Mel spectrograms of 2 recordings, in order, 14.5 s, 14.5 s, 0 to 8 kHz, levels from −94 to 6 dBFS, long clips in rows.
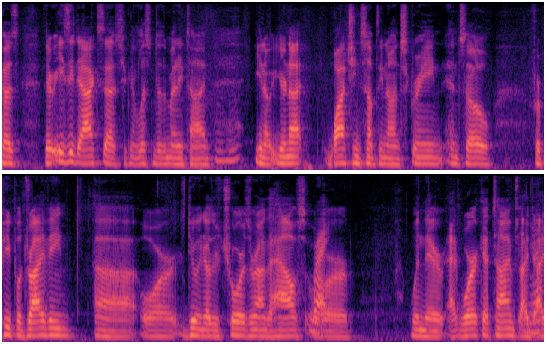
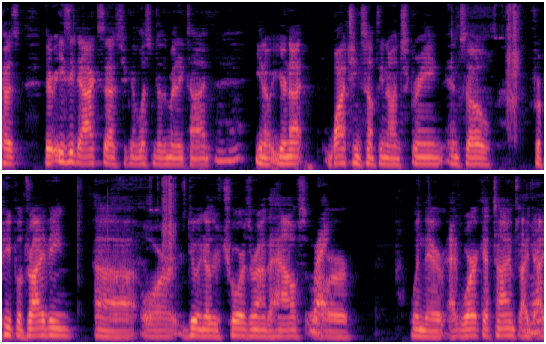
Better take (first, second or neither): first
